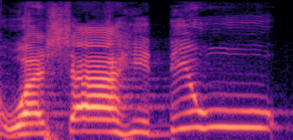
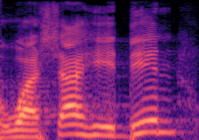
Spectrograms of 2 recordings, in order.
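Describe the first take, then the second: First: The final n merges into a w sound. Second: The final n is clearly pronounced. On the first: The recitation rule for a following waw is applied. "itu idgham bigunah. Dibacanya wasyahidiu" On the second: The words are read separately, one by one. "saya bacanya pisah-pisah"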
